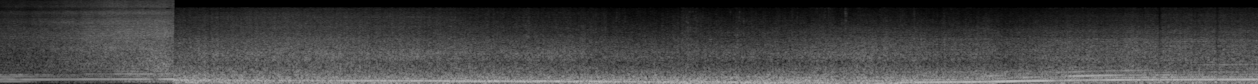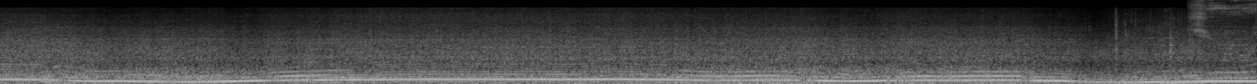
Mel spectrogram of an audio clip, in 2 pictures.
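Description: Subaru Impreza's flat-four engine heard from inside the cabin at speed, its revs climbing slowly and then dipping and rising again several times as the throttle is lifted and reapplied, over a steady rushing noise. Music plays briefly at the very start.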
